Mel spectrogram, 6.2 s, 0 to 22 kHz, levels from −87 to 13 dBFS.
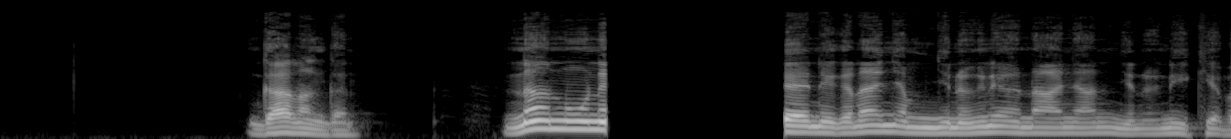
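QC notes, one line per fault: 3.03–3.92 s: audio dropout to silence. Speech cuts out abruptly for 0.89 s of silence with no room tone, likely input lost while recording continued.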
